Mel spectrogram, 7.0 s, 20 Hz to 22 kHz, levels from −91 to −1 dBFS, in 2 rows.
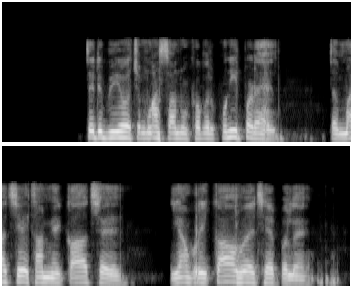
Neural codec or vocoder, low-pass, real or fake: codec, 16 kHz, 4 kbps, X-Codec, HuBERT features, trained on LibriSpeech; 7.2 kHz; fake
